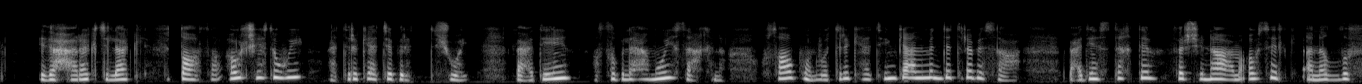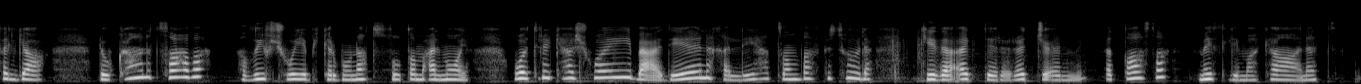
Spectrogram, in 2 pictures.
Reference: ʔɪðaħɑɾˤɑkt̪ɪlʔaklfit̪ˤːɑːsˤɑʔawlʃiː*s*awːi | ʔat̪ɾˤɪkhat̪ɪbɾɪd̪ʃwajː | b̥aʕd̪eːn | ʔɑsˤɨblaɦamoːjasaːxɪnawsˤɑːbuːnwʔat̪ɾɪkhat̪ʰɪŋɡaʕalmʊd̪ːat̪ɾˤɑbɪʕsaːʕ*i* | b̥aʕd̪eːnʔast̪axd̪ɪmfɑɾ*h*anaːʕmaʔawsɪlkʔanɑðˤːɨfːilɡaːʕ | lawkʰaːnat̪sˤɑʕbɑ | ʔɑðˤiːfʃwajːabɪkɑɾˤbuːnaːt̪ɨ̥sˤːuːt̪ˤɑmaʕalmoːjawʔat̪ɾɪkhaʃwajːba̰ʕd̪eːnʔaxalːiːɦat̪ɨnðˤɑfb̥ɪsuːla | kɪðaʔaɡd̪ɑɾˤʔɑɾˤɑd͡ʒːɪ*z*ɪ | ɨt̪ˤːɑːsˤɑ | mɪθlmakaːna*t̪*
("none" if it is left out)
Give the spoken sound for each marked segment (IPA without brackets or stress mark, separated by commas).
s, a, ʃ, ʕ, t̪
